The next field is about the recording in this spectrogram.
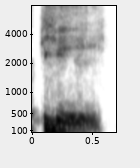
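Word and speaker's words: Cay: Do you say K or key? Key. I think it's key.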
